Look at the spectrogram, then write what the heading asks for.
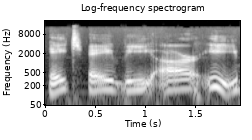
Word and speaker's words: Havre: That's Havre, but it's pronounced Havre. Named after a French seaport city of Le Havre, or something. You pronounce it like that. I can't say it in French.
